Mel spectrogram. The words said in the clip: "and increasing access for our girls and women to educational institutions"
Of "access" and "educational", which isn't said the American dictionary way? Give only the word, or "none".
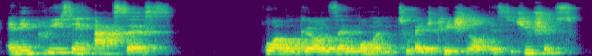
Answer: none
